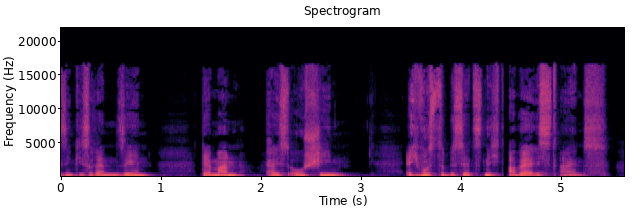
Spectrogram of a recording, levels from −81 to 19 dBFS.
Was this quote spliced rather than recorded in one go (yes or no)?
yes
